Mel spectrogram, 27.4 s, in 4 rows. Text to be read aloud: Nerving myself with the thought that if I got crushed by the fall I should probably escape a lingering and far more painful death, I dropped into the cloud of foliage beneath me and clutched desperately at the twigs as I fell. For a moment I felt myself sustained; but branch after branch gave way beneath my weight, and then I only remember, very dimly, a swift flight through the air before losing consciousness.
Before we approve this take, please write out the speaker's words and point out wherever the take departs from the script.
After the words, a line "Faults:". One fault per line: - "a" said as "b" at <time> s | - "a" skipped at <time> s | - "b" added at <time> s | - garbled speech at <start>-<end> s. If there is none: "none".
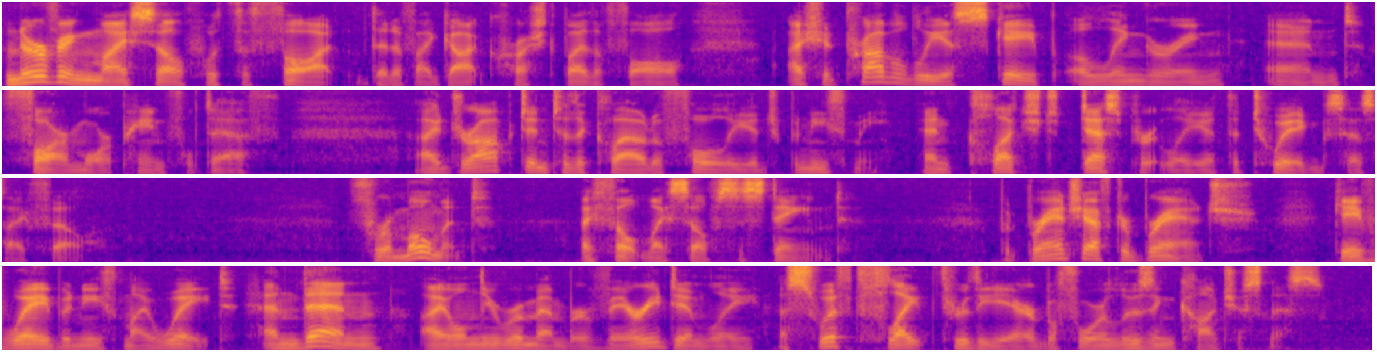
Nerving myself with the thought that if I got crushed by the fall I should probably escape a lingering and far more painful death, I dropped into the cloud of foliage beneath me and clutched desperately at the twigs as I fell. For a moment I felt myself sustained; but branch after branch gave way beneath my weight, and then I only remember, very dimly, a swift flight through the air before losing consciousness.
Faults:
none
